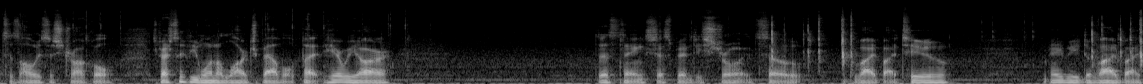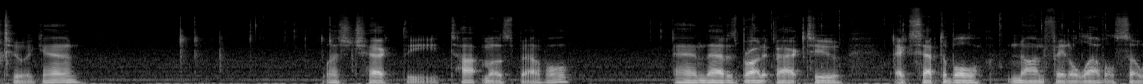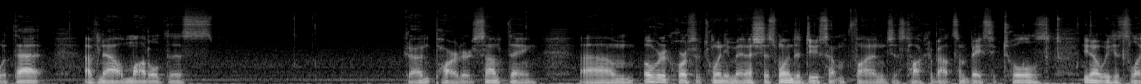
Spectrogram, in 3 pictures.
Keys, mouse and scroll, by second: 0.0 shift+middle click, 0.3 shift+double middle click, 0.5 shift+scroll down 1, 0.8 shift+middle click, 0.9 middle click, 1.4 scroll up 1, 2.4 scroll down 1, 2.7 middle click, 3.0 shift+middle click, 3.3 shift+scroll up 4, 3.9 shift+middle click, 4.1-5.0 scroll up 5, 7.0 click, 7.8 KP_Divide, 8.1 KP_2, 8.5 KP_Enter, 9.9 click, 10.3 click, 11.2 KP_2, 11.5 KP_Enter, 13.3 q, 14.3 click, 14.7 q, 15.1 shift+click, 18.0 shift+click, 18.5-19.4 scroll down 12, 19.0 shift+middle click, 19.5 alt+a, 19.7 middle click, 19.9-20.4 scroll up 1, 20.4 1, 20.7 middle click, 21.5 middle click, 22.2 shift+middle click, 22.9 middle click, 24.1-25.9 scroll down 1, 26.1-28.3 middle drag, 33.7 m.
